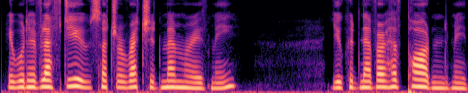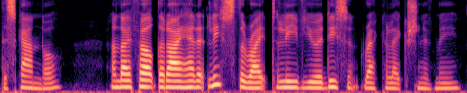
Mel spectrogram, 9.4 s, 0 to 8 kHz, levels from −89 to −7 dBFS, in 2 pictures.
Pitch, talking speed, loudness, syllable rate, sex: 190 Hz, 230 wpm, -19 LUFS, 6.2 syllables/s, female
